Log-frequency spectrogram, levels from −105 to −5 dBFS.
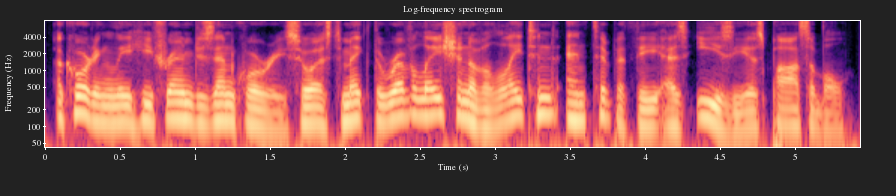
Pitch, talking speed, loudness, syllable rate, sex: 120 Hz, 210 wpm, -16 LUFS, 6.7 syllables/s, male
